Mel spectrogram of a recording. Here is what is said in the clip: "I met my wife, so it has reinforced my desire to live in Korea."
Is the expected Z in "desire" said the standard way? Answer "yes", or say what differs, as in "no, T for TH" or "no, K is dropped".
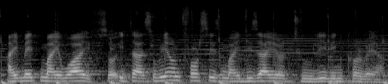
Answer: yes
